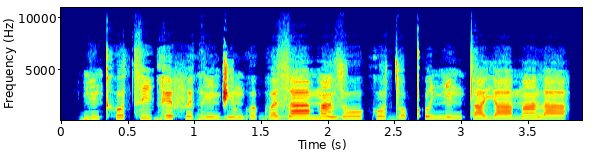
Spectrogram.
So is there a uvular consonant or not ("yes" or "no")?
no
